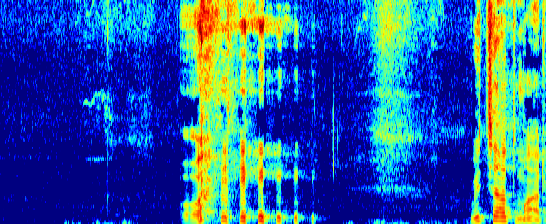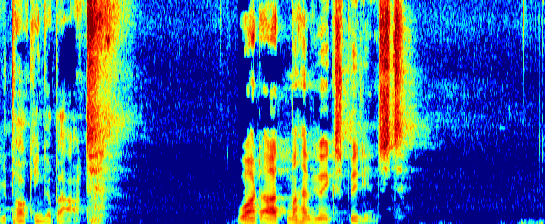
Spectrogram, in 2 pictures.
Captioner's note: laughs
